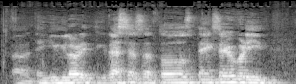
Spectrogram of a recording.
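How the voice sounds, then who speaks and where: Through noticeable background noise and audible room echo, a man talks at a medium pitch with fairly even intonation. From Mexico. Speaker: high school history teacher. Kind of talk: public talk at a forum.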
